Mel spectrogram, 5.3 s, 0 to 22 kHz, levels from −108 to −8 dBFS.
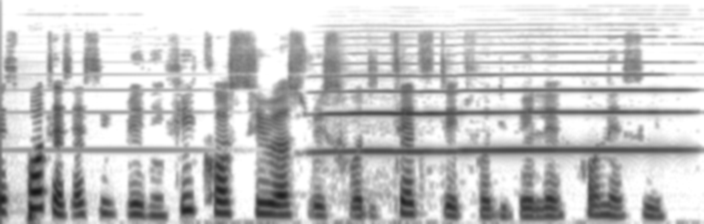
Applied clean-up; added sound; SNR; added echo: classical method spectral subtraction.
